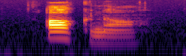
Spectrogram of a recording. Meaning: 1. shaft (in a mine; in a building) 2. mine (an explosive device)
- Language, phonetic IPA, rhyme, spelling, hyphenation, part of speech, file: Hungarian, [ˈɒknɒ], -nɒ, akna, ak‧na, noun, Hu-akna.ogg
